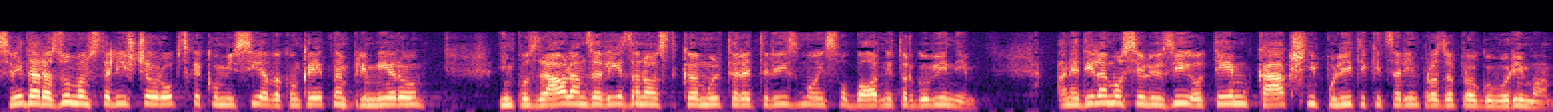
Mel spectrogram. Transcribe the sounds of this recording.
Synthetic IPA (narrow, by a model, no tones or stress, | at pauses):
sɛʋeːd̪aɾazumɛmst̪aliʃt͡ʃɛɛwɾoːpskɛkɔmisijɛʋəkɔŋkɾeːt̪nɛmpɾimeːɾuinpɔzd̪ɾaːwlʲamzaʋeːzanɔst̪kəmult̪iɾat̪ɛɾizmuinsʋɔbɔːd̪nit̪əɾɡɔʋiːni | anɛd̪eːlamɔsɛwluziɔt̪emkaːkʃnipɔlit̪ikit̪saɾimpɾɐwzapɾɐwɡɔʋɔɾiːmɔ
